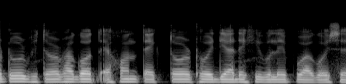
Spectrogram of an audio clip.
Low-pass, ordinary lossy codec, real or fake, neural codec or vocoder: 7.2 kHz; none; real; none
